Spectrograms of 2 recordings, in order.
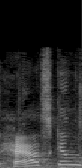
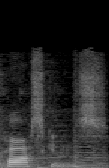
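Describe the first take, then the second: First: The first vowel sounds like in 'has'. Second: The first vowel sounds like in 'hawk'.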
